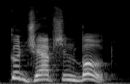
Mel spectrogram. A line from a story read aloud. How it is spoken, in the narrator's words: he said cheerfully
